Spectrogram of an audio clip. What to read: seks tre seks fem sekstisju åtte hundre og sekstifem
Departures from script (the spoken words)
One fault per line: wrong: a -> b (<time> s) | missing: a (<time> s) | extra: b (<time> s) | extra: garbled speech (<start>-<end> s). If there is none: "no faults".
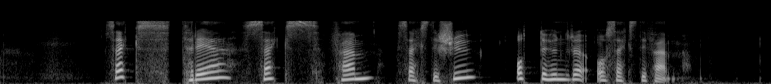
no faults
